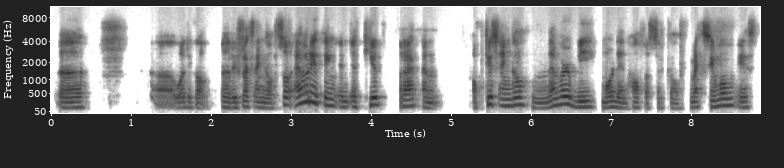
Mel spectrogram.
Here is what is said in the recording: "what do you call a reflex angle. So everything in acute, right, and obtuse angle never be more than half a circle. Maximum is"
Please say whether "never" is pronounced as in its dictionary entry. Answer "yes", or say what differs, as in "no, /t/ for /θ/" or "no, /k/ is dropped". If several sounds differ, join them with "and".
yes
